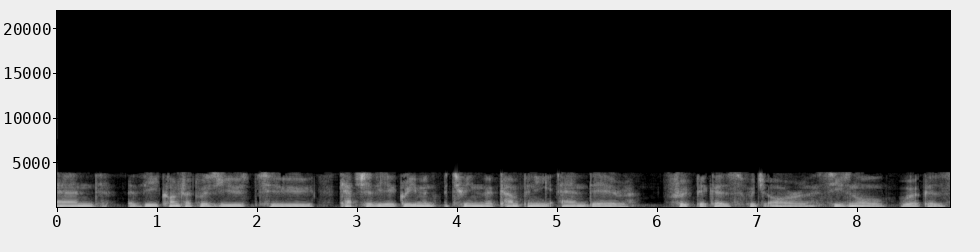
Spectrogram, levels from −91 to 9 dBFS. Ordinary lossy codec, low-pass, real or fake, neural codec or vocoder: AAC, 16 kbps; 7.2 kHz; fake; codec, 16 kHz, 4.8 kbps, FACodec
